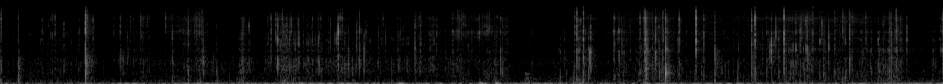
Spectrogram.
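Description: A thin, clear, empty soft plastic bag is held in both hands and crinkled and folded with the fingertips. It makes a steady, soft crackling rustle with bright, crisp crinkles and occasional sharper snaps that die away instantly.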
